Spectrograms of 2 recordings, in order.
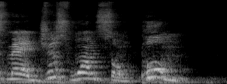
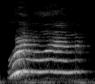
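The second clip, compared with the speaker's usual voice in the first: very high-pitched "ring, ring"; phone ring imitation. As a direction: trill it like a telephone bell. Imitating a ringing telephone.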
